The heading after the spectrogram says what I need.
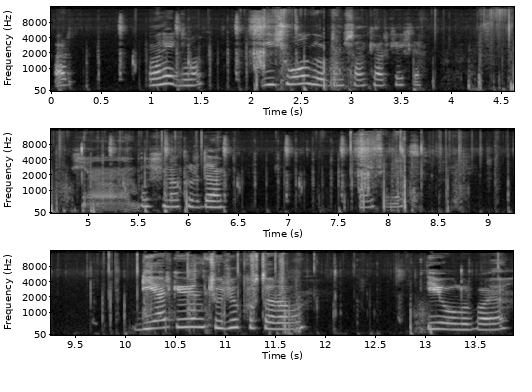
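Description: A high-pitched young woman chatters her way through a video game, excitable and quick to react. She keeps talking to her viewers and to the creatures on screen, and now and then drops to a whisper. A clear hiss of background noise sits under her voice. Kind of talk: casual gameplay commentary.

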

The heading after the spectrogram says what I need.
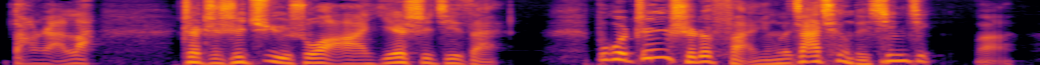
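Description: A man's voice: on the high side, big pitch swings, quick pace, no echo, clean studio sound. A man telling history stories in a chatty, colloquial way, with asides to the listener. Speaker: history storyteller. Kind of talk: colloquial storytelling.

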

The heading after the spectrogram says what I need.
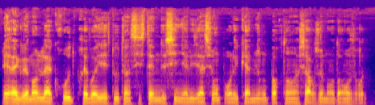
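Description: A man reading a novel aloud in a measured, terse storytelling manner. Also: extremely low pitch, little pitch movement, mellow, no room sound. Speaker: audiobook reader. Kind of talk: scripted novel narration.

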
